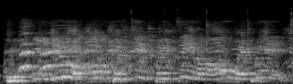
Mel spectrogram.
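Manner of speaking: high, laughing French cheer; mock French cheer. Imitating the French people cheering him through the window, high and laughing.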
